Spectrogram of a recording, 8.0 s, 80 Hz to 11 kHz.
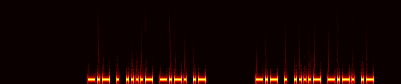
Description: Morse code, heard as a keyed tone, about 25 wpm, 700 Hz. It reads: KE4CA KE4CA
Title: USA Call Signs - 5 Characters - Repeated 2x - 25wpm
